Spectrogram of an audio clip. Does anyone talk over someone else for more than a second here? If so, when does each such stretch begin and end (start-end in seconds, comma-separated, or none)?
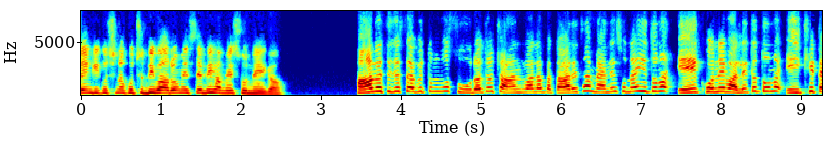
none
